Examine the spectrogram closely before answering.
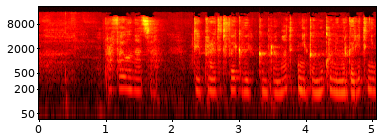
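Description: A young woman speaks with agitation close by.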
